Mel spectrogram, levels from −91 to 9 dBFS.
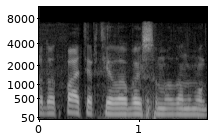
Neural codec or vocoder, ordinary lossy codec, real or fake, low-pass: none; AAC, 48 kbps; real; 7.2 kHz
